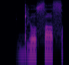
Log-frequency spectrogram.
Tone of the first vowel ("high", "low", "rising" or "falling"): high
